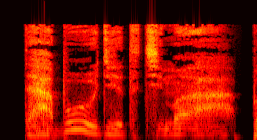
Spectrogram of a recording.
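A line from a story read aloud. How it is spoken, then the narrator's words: Hoarse croak. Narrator (Russian): прохрипел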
